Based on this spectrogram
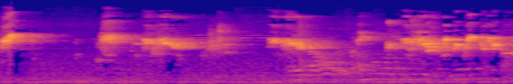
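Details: A singing chào mào (red-whiskered bulbul) gives several emphatic bubbling phrases about a second long. Each starts loudly and is separated from the next by a short gap.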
